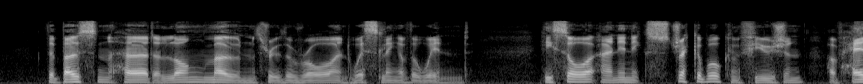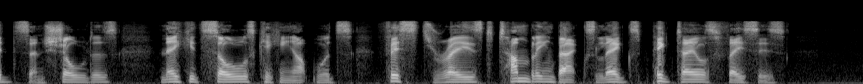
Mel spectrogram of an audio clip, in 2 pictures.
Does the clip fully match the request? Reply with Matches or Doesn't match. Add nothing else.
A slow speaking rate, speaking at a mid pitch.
Doesn't match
